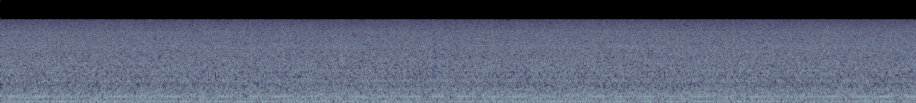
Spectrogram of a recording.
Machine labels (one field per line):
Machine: slide rail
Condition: normal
